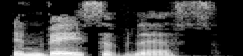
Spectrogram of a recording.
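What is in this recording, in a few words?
"invasiveness", British English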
